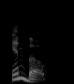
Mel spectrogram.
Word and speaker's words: Embo: Oh, Imbo, yeah. Good call. – His name's Imbo. – How you spell that? – E-M-B-O. Imbo.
